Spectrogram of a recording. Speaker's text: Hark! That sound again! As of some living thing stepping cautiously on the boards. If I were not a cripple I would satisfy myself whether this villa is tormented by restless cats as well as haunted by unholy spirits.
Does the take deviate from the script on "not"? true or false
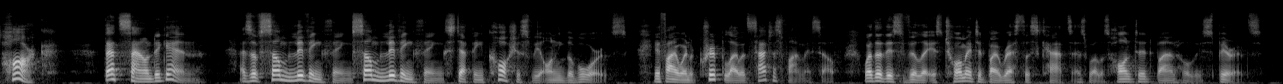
true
